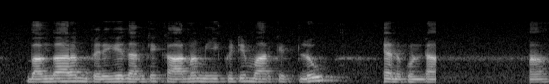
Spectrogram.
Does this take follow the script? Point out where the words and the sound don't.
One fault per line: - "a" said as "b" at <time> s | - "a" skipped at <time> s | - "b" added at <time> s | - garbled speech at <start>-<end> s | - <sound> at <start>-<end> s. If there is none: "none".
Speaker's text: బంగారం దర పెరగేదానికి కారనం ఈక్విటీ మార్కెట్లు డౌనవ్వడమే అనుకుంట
- "దర" skipped at 0.8 s
- "డౌనవ్వడమే" skipped at 3.2 s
